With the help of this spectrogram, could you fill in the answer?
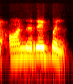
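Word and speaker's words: honourable: ऑनरेबल मैन, ठीक है, ऑनरेबल, ऑनरेबल का स्पेलिंग क्या होता है? एच से स्टार्ट होता है, बट साउंड किसका लगता है? ओ का लगता है।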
